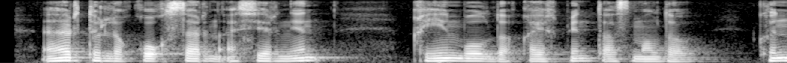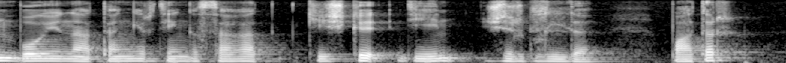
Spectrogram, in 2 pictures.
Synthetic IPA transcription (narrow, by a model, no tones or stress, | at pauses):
æɾt̪ʰʏɾlɪqʰo̞qə̥st̪ɑɾd̪əŋʔæ̰se̞ɾɪne̞ɴ | qʰijənbo̞lˠd̪əqʰɑjəq̚pe̞nt̪ʰɑsəmɑlˠd̪ɑw | kʲʰʏnbo̞jənɑt̪ʰɑŋe̞ɾt̪e̞ŋɡʲɪsɑʁɑt̪kʲʰe̞ʃkʲɪd̪e̞jɪnʒʏɾɡʲɪzɪld̪ɪ | b̥ɑt̪əɾ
